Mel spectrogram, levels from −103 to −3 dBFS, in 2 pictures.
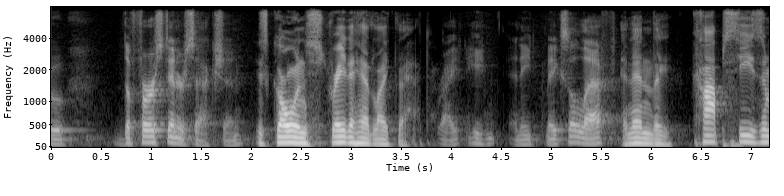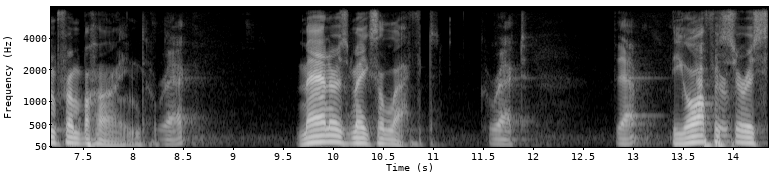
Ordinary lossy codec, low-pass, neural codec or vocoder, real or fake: Opus, 64 kbps; 7.2 kHz; none; real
